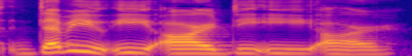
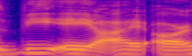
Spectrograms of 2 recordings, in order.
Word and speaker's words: Werder: Well, it's Werder, but I looked at the pronunciation. It says Vair, so Werder Bremen, I believe.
